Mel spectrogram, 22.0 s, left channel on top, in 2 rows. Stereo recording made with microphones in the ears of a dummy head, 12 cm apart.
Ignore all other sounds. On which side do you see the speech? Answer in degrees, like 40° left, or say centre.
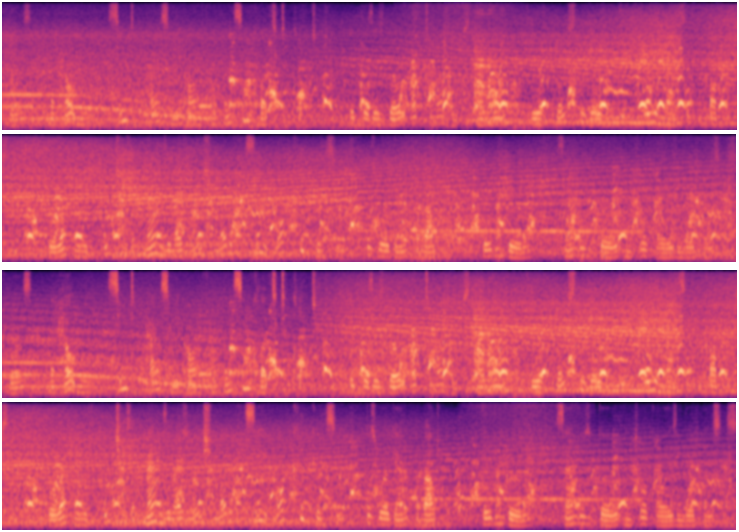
40° right.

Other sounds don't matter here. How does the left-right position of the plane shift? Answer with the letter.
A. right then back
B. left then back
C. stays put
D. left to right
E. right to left
E.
